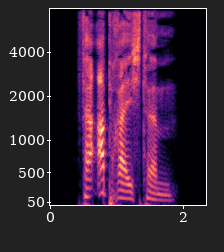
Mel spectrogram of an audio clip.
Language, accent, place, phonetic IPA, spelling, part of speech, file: German, Germany, Berlin, [fɛɐ̯ˈʔapˌʁaɪ̯çtəm], verabreichtem, adjective, De-verabreichtem.ogg
- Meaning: strong dative masculine/neuter singular of verabreicht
